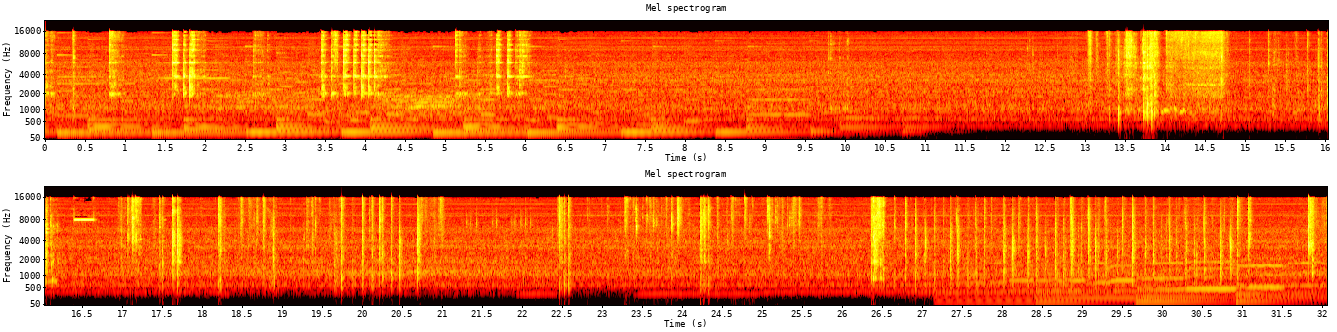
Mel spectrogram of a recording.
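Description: Gentle background music with kitchen sounds over it: a wooden spatula scraping and knocking on a frying pan, and utensils clinking. The music stops about eleven seconds in, leaving scattered clinks and a short noisy scrape near the middle. It comes back near the end, when a wooden spatula clatters quickly in a stainless steel bowl, mixing egg into rice.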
